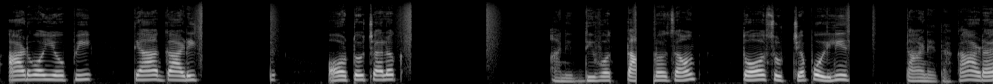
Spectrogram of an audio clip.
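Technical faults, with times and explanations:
1.88–2.83 s, 3.92–5.03 s, 6.31–6.57 s and 8.43–8.76 s: wireless microphone squelch dropout. The radio link from the analogue FM microphone fades, and as the carrier weakens the receiver's squelch closes and mutes its output. Each event is a short swell of hiss or static followed by a gap of near silence lasting about 690 ms, 760 ms, 180 ms and 240 ms respectively, after which the signal recovers and the speech resumes.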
